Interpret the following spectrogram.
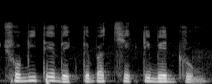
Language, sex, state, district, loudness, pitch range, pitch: Bengali, male, West Bengal, Cooch Behar, -17 LUFS, 135-160 Hz, 145 Hz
